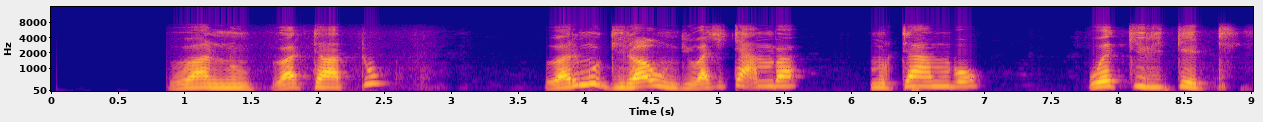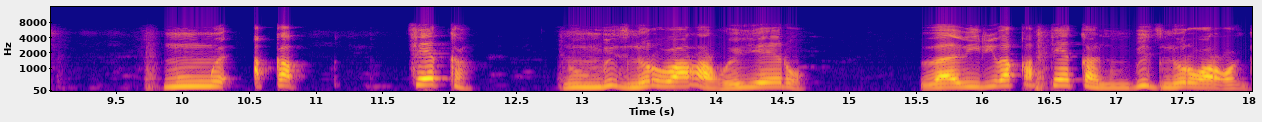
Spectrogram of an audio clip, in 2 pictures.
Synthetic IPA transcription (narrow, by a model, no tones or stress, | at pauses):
ʋan̤uʋatatu | ʋaɾimuɡʱiɾaundiʋat͡ʃita̰mba | mutambo̞ | we̞kiɾiketi̥ | mumwe̞ | aka | p͡fe̞ka | n̤umbid͡zino̞ruwararwe̞je̞ːɾo̞ | ʋaʋiɾiʋakap͡fe̞kan̤umbid͡zino̞ruwarrwaɡʱ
